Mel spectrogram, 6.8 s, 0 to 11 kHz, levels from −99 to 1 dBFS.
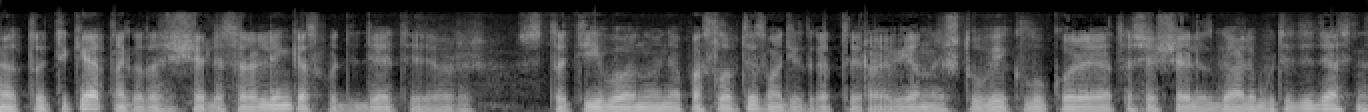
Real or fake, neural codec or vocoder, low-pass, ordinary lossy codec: real; none; 7.2 kHz; AAC, 32 kbps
